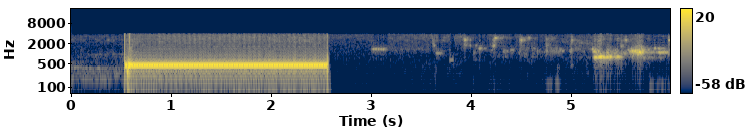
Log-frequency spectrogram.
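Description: A single steady telephone tone sounds while a bank call is transferred. It holds at a constant mid pitch for about two seconds, then stops abruptly, followed by near silence and a few brief faint sounds near the end.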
